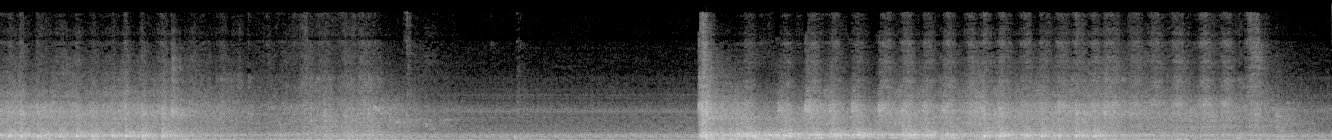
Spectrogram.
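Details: Long-parked Ford XA Falcon on a hot coil, float bowl found empty, distributor cap suspect: engine catches, sags, surges once, then chops and fades as the carb bowl runs dry from fuel starvation.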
